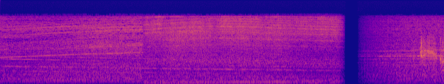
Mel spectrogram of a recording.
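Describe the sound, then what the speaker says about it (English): Fighter jets taking off from a runway in a video game, a loud continuous roaring engine rush with rising whine, briefly cutting out before resuming. "Mage Squadron, head to runway. Golem Squadron, take off."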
